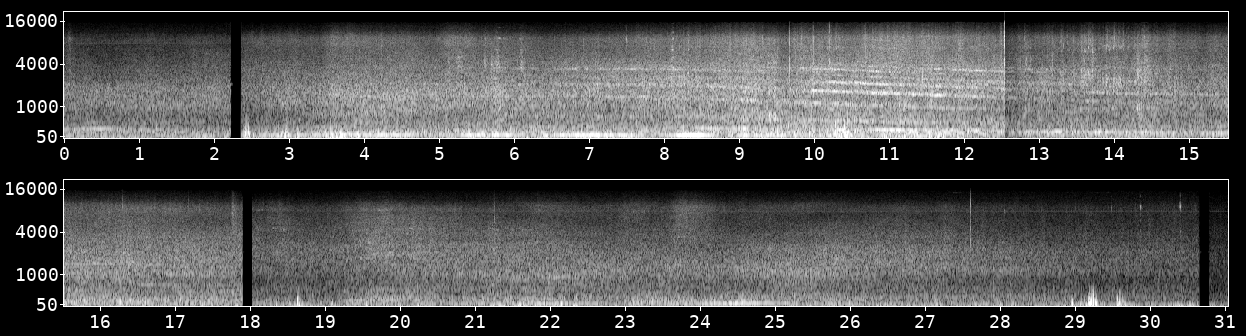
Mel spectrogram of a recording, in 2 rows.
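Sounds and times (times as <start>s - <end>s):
fire engine diesel engine: 0.0s - 27.4s.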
